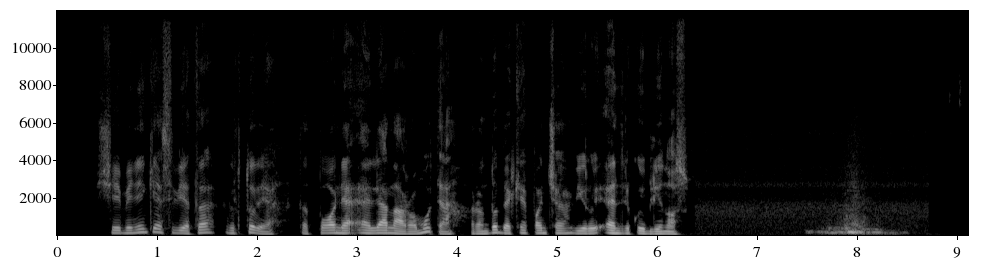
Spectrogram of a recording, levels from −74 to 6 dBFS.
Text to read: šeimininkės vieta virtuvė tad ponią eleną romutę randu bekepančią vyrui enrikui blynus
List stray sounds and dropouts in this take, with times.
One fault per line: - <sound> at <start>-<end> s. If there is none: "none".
- whoosh at 7.5-8.5 s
